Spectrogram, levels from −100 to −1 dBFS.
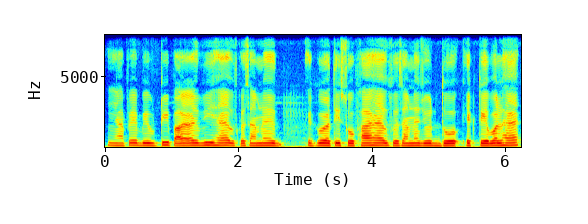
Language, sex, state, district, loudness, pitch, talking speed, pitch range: Hindi, male, Bihar, Muzaffarpur, -14 LUFS, 165 Hz, 180 wpm, 160-175 Hz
